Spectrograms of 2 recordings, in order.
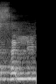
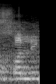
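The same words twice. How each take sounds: First: The s is plain and light. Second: The s is heavy and emphatic. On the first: Give consolation. The speaker calls it wrong. "हमने फसल्ली साद और सीन का फर्क नहीं किया" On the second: Pray. The speaker calls it right. "फसल्ली साद के साथ था"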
